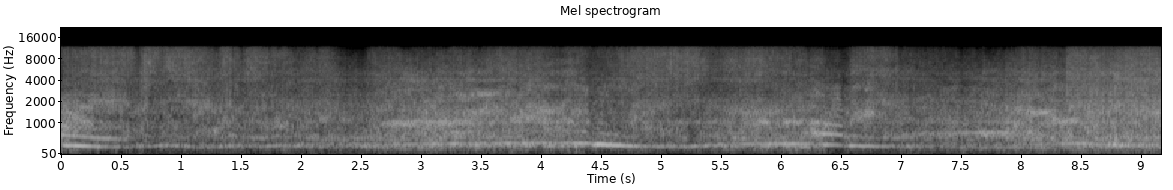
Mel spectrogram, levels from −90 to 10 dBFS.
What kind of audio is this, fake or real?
fake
